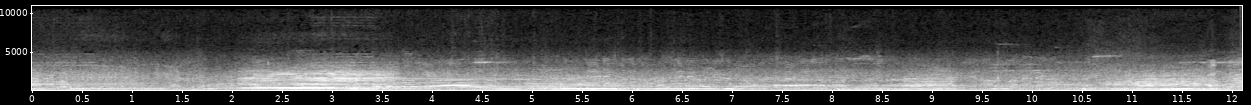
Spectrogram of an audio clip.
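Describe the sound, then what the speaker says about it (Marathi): Cows moo repeatedly at a busy livestock market for dairy cattle, long drawn-out calls from several animals near and farther off, overlapping with constant crowd chatter and people talking throughout. "पहिली गाई पाहून घेऊया."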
